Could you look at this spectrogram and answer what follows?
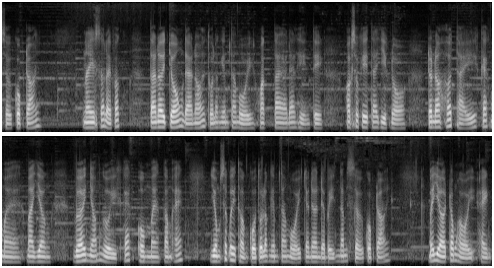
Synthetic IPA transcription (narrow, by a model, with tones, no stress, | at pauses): sɨ̰˧˨ku˨˩k̚t͡ɕɔ˨˦j | na˧jsaː˨˦lə̰˧˨jfə˦˥t̚t̪a̰ː˧˨jnəː˧jt͡ɕo˨˦nɗa̰ː˧˥nɔ˨˦jt̪ṵ˧˩la˧wŋi˧mt̪aː˧mṵ˧˨əjhwa˨˩k̚t̪aː˧ɗaː˧ŋɦḭ˧˨ənt̪i˨˩ən | hwa˨˩k̚sa˧wxi˧t̪aː˧zi˨˩ək̚ɗo̰˧˨ | t͡ɕɔ˧wŋ͡mɗɔ˨˦he˦˥t̚t̪ʰə˧˩jkaː˦˥k̚m˧maː˧zə˧nvəː˨˦jɲɔ˨˦mŋɨ˨˩əjxaː˦˥k̚ʔo˧mːaː˧ŋt̪ə˧mʔaː˦˥k̚ | zʊ˨˩ŋ͡msə˦˥k̚ʔi˧t̪ʰwə̰˧˩nku˧˩ət̪ʰṵ˧˩˦la˧wŋi˧əmt̪aː˧mṵ˧˨əjt͡ɕɔ˧ne˧nɗa̰ː˧˥ɓḭ˧˨na˨˦msɨ̰˧˨ku˨˩ək̚t͡ɕɔ˨˦j | ɓə˧jzəː˨˩t͡ɕɔ˧wŋ͡mho̰˧˨jhaː˨˩ŋ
